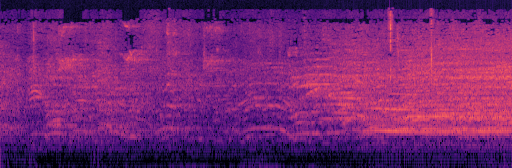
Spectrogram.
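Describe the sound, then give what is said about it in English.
Student section crowd at a Mercer Island vs Liberty boys high school basketball game, murmuring at first, then swelling noticeably louder toward the end, with a ball bouncing amid the noise. “Getting loud in the student section”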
